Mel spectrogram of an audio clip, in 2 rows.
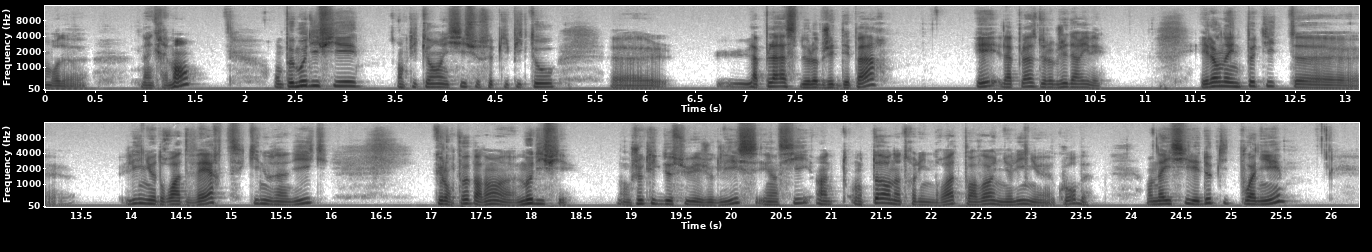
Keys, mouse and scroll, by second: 4.7 click, 7.8-9.0 drag, 9.9-11.3 drag, 19.0-20.6 drag, 24.9 click.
